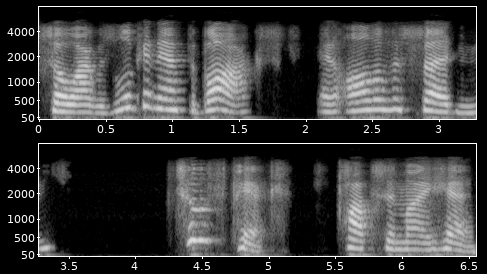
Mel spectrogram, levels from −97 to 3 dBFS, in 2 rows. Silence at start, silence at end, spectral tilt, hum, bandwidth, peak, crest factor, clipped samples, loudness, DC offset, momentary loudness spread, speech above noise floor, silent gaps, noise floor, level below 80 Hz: 0 s; 0 s; -10 dB/octave; none; 5.6 kHz; -2 dBFS; 20 dB; under 0.1%; -20 LUFS; under 0.1%; 13 LU; 64 dB; none; -84 dBFS; -48 dBFS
